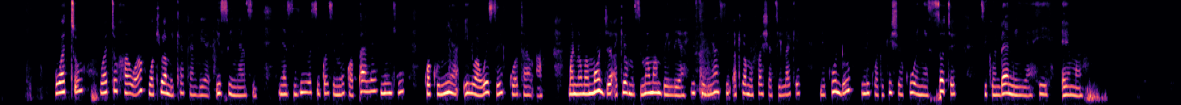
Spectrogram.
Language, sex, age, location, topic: Swahili, female, 25-35, Nakuru, agriculture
